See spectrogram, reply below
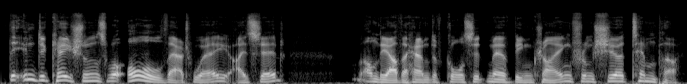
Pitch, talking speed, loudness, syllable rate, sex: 125 Hz, 190 wpm, -19 LUFS, 5.0 syllables/s, male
